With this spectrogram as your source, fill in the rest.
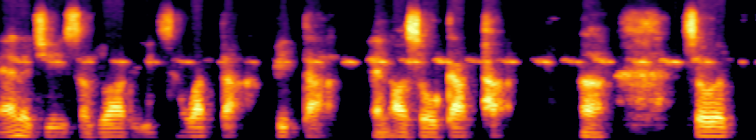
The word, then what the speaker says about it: Vata: How do you pronounce it? Vata.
